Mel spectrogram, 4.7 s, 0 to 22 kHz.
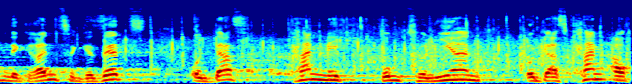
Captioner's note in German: Beifall beim BÜNDNIS 90/DIE GRÜNEN sowie bei Abgeordneten der LINKEN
